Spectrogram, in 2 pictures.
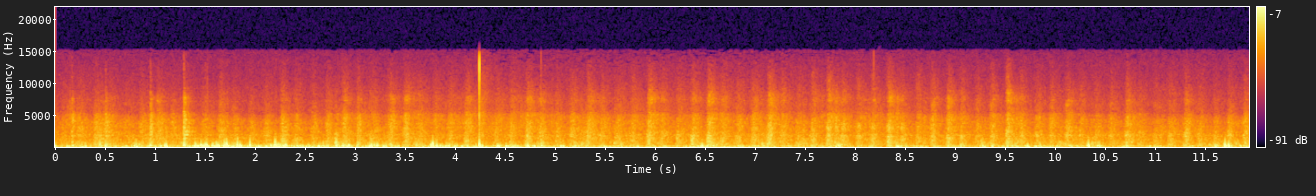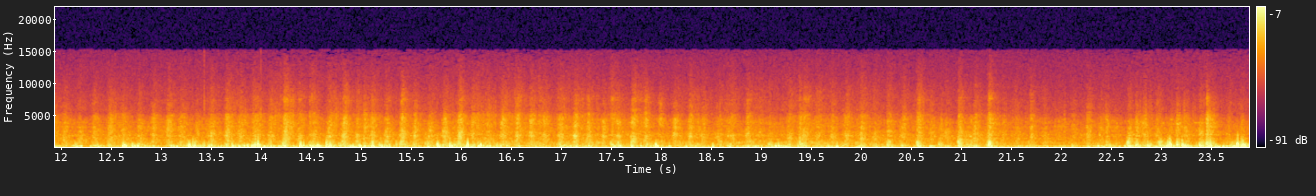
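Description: Passenger coach of a heritage railway train running along the track, its wheels clattering and clicking over the rails, with air rushing past the open window.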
